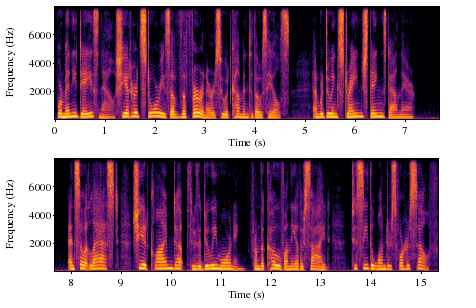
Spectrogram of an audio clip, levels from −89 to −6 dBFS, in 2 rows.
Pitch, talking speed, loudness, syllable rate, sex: 205 Hz, 190 wpm, -19 LUFS, 4.8 syllables/s, female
